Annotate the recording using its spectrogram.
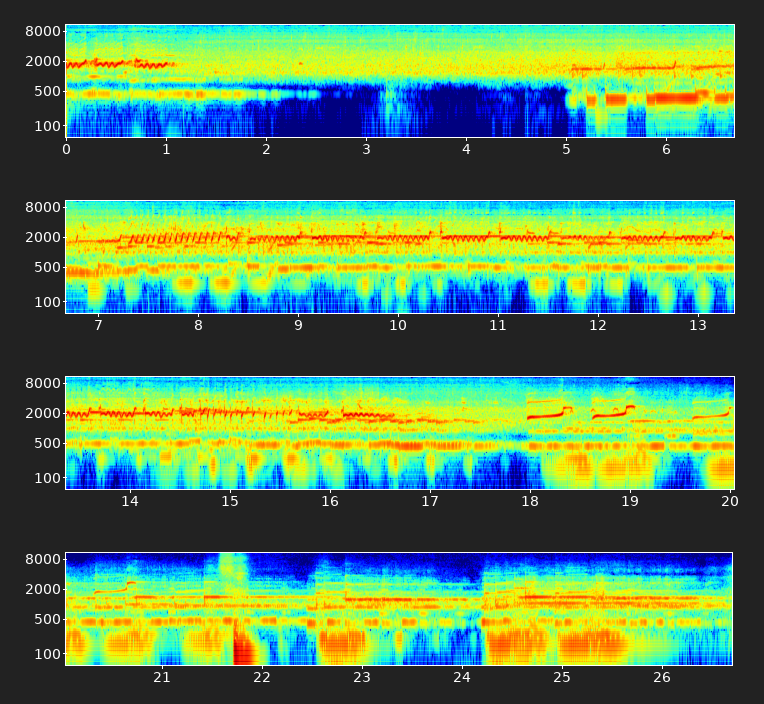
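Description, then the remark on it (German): A Eurasian curlew's display song: fluting notes rising into a long, rapid bubbling trill, then repeated slurred whistles, loud against a steady background hum, with no talking. “dann weiß man sofort, warum er seinen englischen Namen hat, weil im Englischen heißt der Curly.”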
